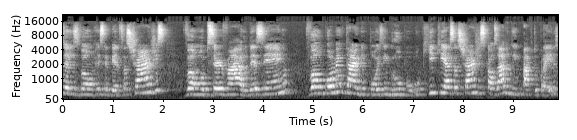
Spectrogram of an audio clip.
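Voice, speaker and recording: A woman's voice: high voice, a bit bright, echoey room, distant mic, a little hiss or hum. A woman teacher talking through a classroom lesson plan, hesitant, with many fillers and tag questions.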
